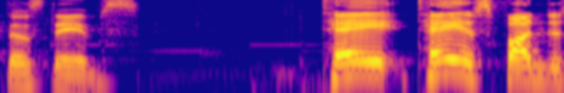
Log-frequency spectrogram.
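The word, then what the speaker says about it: Tewi: it's the same with tay so tay her name is t-e-w-i but you don't pronounce the w so you just pronounce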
